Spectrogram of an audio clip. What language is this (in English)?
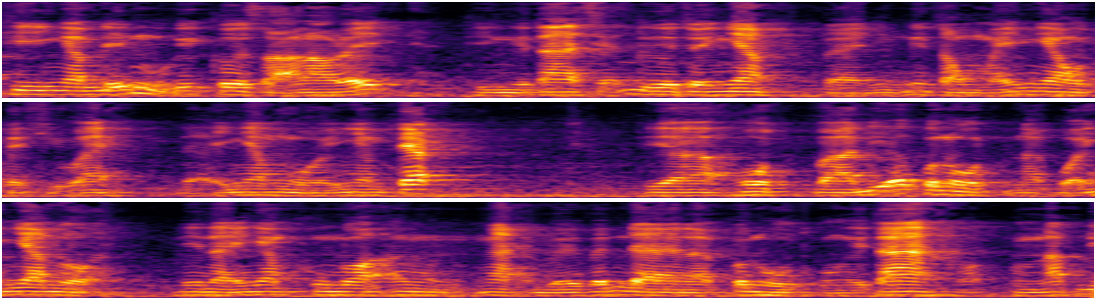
Vietnamese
